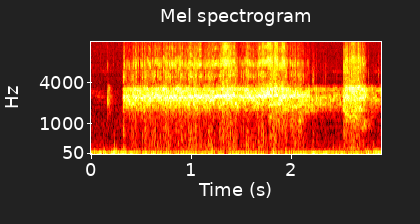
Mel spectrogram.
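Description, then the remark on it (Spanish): A telephone rings with a loud, steady, high-pitched electronic tone lasting about two seconds, pauses briefly, then starts ringing again, signalling an incoming call. No one speaks. “Pero está entrando una llamada.”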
